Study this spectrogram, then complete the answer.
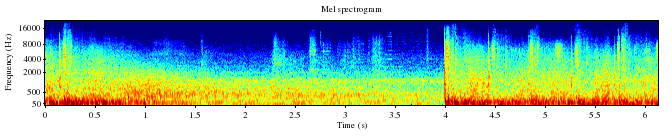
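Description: Destroyer guns firing in the naval combat video game World of Warships, heavy booming salvos with a decaying rumble, a quieter stretch, then another loud blast.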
